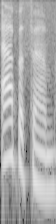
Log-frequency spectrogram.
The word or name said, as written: apothegm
